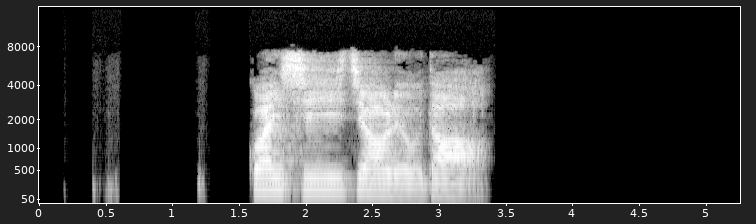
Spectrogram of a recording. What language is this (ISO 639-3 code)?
zho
